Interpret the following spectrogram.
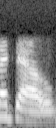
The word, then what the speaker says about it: Adele: hello yes it is I'm Adel like the singer yeah yeah and and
